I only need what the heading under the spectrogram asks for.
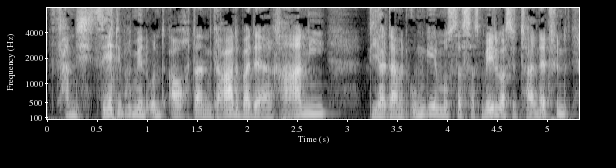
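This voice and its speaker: Podcast co-host, male, fast and animated, a bit higher than average, casual chat. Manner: animated, fast, many restarts and laughs.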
